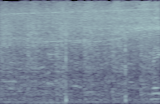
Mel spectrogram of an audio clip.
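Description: Busy outdoor fairground noise with music playing in the background, and two short knocks near the middle, less than a second apart.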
